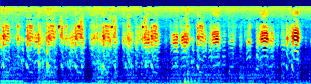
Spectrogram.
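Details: Lively zebra finches, said to be very content today, keep up rapid nasal calls at irregular intervals, at times overlapping, over a steady low-frequency hum.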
